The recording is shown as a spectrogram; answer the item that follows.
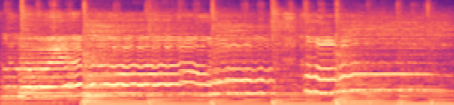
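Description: Live worship band playing: a singer holds long, wavering notes without clear words over sustained keyboard and bass, with a deeper bass note coming in about a second in.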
